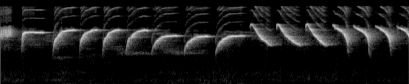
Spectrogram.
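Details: Canary song used to encourage canaries to sing: a steady series of clear downswept notes, about three to four per second, shifting to higher, steeper swept notes halfway through.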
